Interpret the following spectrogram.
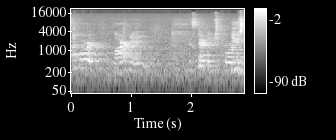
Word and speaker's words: Larned: Okay, how do you pronounce N-E-D? Larned. N-E-D, it's pronounced Ned. Ned. Yes. Okay, it's pronounced Ned, not nerd, you nerd.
